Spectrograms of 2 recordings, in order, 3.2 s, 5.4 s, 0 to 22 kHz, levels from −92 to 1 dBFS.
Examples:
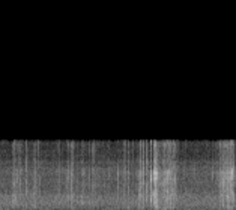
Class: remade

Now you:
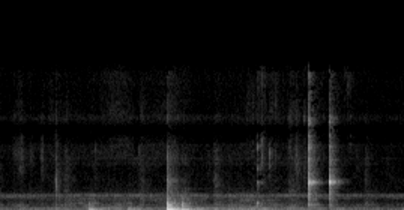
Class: recorded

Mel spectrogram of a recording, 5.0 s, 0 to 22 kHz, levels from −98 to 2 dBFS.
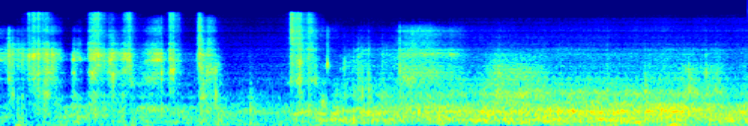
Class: remade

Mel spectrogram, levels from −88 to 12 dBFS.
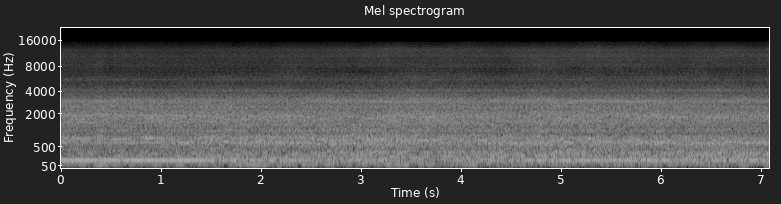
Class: remade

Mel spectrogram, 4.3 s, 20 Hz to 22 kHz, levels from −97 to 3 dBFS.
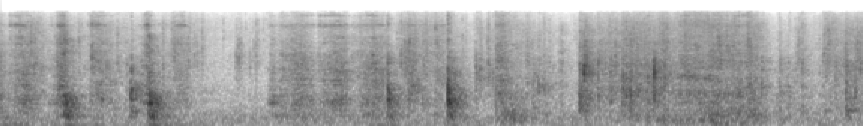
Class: recorded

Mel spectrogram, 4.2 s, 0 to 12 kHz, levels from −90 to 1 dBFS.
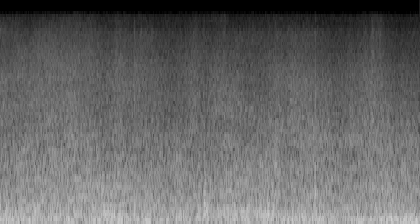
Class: remade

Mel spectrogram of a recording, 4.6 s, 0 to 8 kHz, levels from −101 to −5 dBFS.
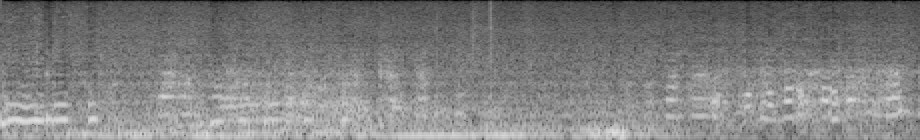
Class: remade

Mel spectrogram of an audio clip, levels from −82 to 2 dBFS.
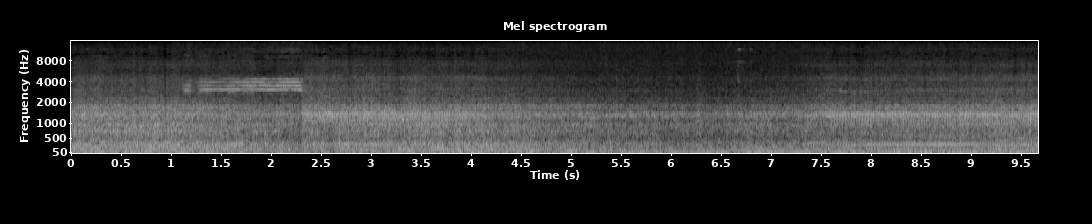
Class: recorded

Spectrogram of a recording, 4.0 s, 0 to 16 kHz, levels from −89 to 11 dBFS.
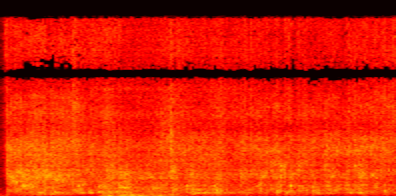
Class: remade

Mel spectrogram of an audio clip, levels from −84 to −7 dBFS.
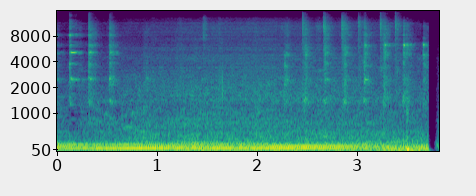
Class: remade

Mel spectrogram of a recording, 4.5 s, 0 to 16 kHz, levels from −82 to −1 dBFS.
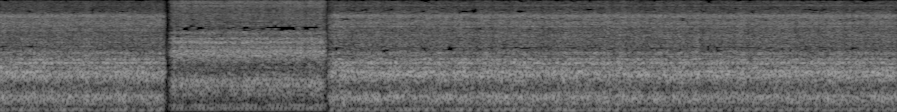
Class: recorded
